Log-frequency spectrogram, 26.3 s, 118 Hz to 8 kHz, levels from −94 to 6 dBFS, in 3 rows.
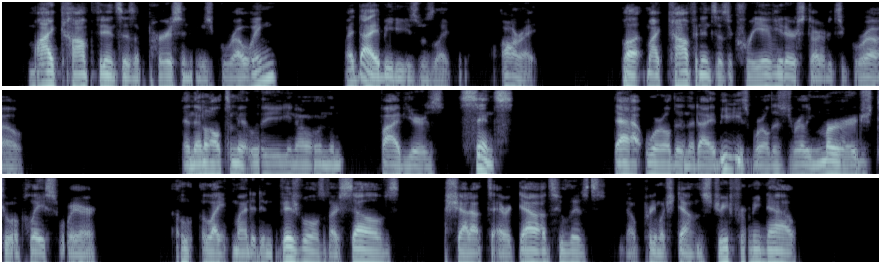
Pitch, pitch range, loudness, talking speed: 95 Hz, 90-105 Hz, -28 LUFS, 150 wpm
